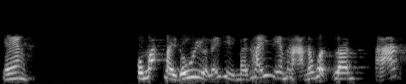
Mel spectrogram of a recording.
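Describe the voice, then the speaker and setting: A woman's voice: high voice, animated, fast talker. A woman, scolding someone in a heated rant and firing off repeated insulting questions. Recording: tinny phone-line audio.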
